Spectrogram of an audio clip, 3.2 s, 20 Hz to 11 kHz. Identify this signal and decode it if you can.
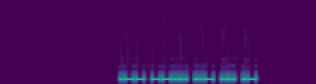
Morse code, heard as a keyed tone, about 44 wpm, 700 Hz. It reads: W7USA
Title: NA SOTA Activator Callsigns 45wpm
